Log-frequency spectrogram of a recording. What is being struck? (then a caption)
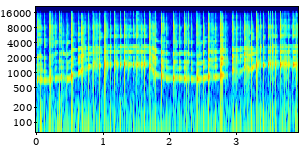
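Metal bottle. A metal bottle is tapped fast and hard, giving about two dozen quick, clinking metallic hits with a cowbell-like ring. The ringing tone slides up from about 700 Hz to about 1.4 kHz, drops back, and then rises again as the tapping continues.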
